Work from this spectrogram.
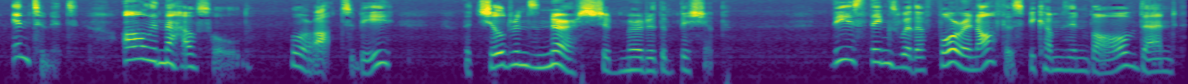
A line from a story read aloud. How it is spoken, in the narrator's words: chuckling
